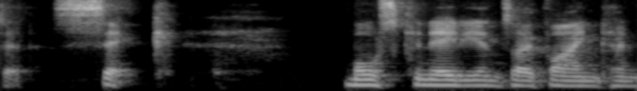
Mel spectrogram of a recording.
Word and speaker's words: Sikh: individuals of that faith, that's the way they pronounce it, Sikh. Most Canadians, I find, tend to pronounce it Sikh. So I'll say Sikh. I'll go with the majority. But I know that it is pronounced properly Sikh.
